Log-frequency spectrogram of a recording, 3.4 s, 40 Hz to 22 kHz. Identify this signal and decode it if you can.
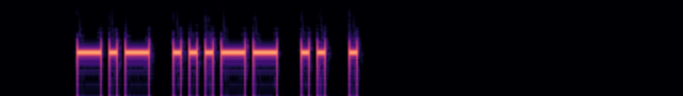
Morse code, heard as a keyed tone, about 30 wpm, 700 Hz. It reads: K3IE
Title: Call Signs - 30wpm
